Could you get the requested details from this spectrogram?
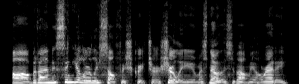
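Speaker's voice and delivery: plain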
